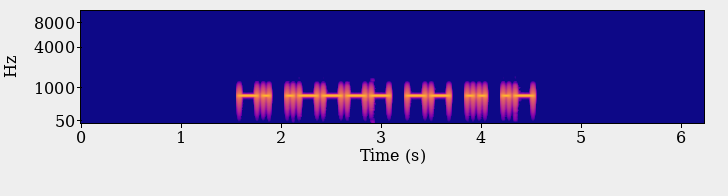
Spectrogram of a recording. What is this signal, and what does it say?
Morse code, heard as a keyed tone, about 21 wpm, 700 Hz. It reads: N1MIA
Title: USA Call Signs - 5 Characters - 20wpm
